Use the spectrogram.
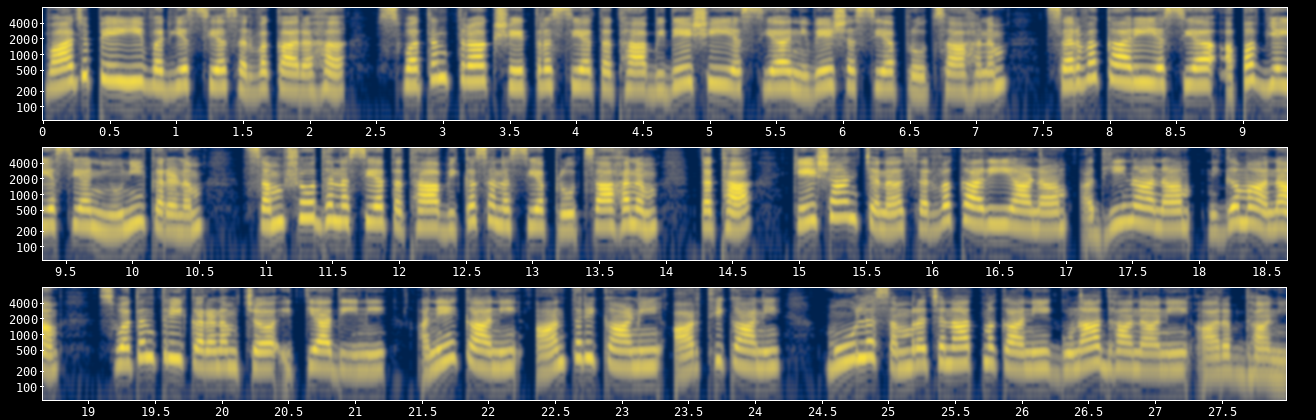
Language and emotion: Sanskrit, neutral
